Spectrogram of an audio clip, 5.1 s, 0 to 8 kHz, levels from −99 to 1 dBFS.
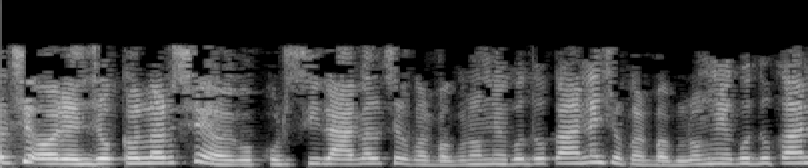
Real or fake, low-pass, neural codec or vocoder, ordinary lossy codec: fake; 7.2 kHz; codec, 16 kHz in and 24 kHz out, 1.1 kbps, FireRedTTS-2 codec; MP3, 24 kbps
